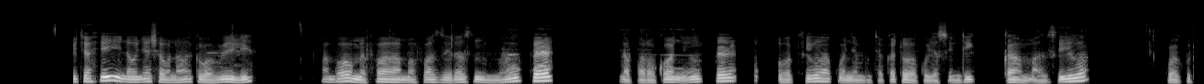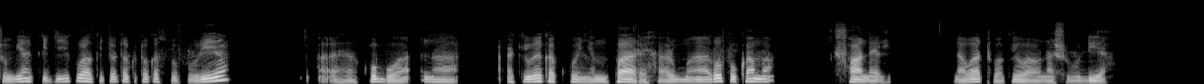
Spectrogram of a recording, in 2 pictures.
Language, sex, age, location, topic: Swahili, male, 25-35, Kisii, agriculture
